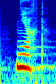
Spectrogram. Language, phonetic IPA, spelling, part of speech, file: Belarusian, [ˈnʲexta], нехта, pronoun, Be-нехта.ogg
- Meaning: somebody, someone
